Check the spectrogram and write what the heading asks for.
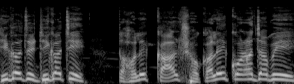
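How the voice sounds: A man does a cartoonish character voice, high-pitched with a slightly husky edge and lively intonation. He speaks at a moderate pace while faint music plays in the background.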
